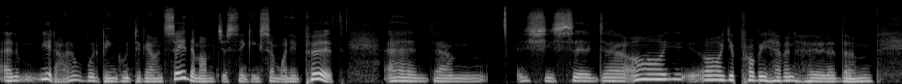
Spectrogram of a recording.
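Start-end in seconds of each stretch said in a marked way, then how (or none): 6.3-8.7 put-on heavy Scottish accent. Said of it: "a very heavy Scottish accent".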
